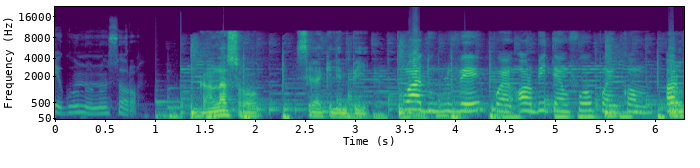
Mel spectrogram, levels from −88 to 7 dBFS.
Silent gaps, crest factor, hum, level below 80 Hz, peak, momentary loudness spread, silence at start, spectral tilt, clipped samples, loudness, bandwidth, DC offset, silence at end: none; 16 dB; none; -28 dBFS; 0 dBFS; 17 LU; 0 s; -5 dB/octave; 0.3%; -15 LUFS; 12.5 kHz; under 0.1%; 0 s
